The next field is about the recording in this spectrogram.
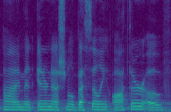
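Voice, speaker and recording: A woman nutritionist and author introducing herself briskly and confidently. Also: medium pitch, flat delivery. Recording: clear music bed under voice.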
